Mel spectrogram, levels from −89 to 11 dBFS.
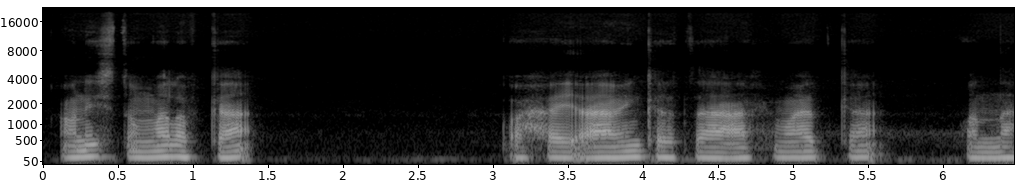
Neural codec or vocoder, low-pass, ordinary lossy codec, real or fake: vocoder, 48 kHz, 128 mel bands, Vocos; 19.8 kHz; none; fake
